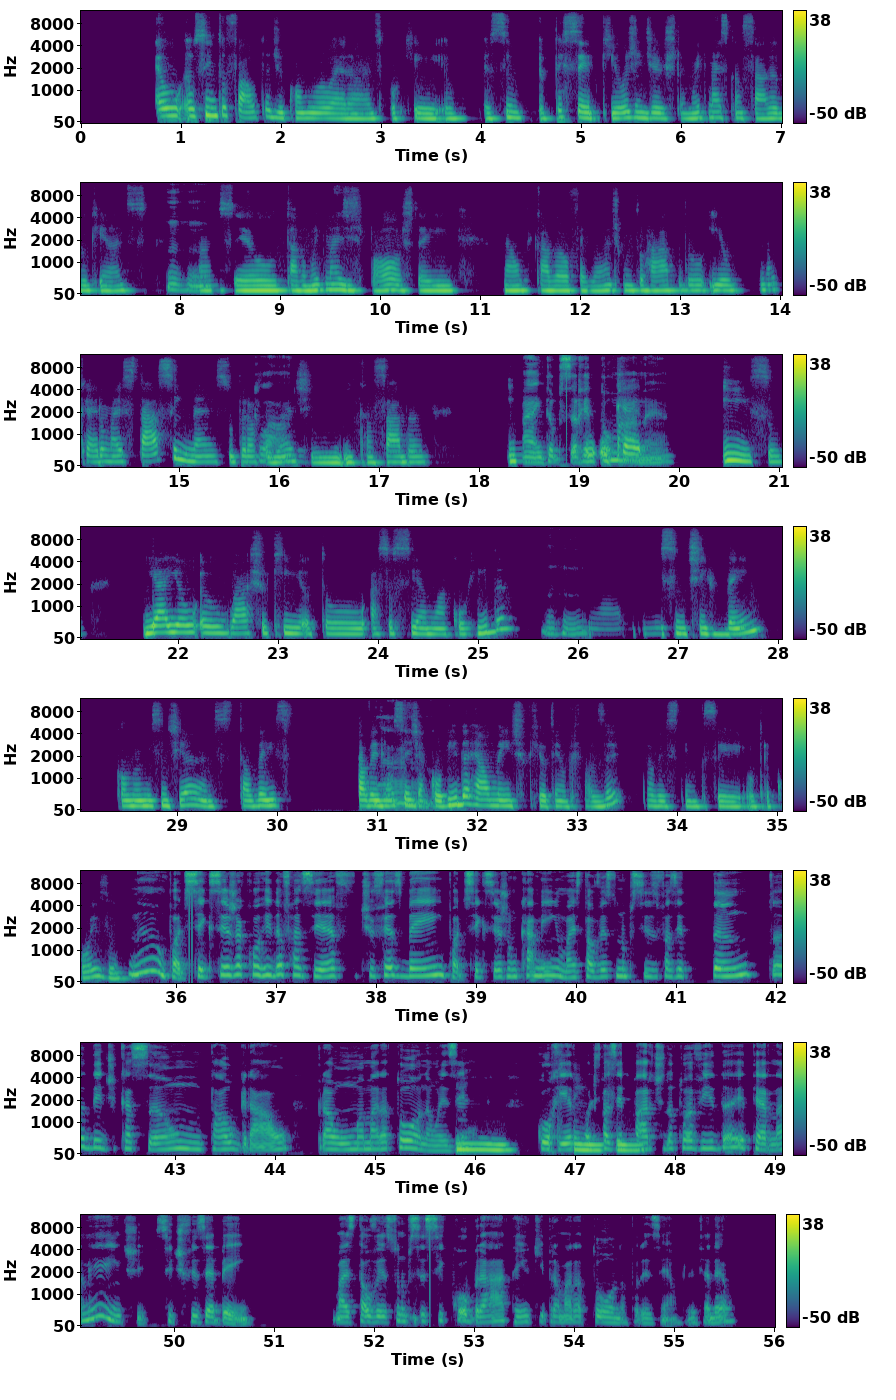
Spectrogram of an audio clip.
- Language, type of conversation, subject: Portuguese, advice, Como posso identificar e mudar hábitos que me deixam desmotivado usando motivação e reforço positivo?
- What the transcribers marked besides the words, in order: other background noise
